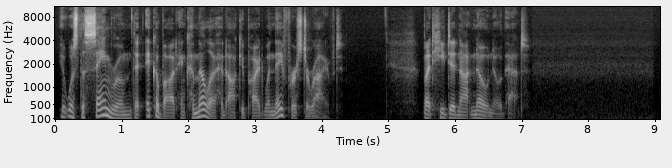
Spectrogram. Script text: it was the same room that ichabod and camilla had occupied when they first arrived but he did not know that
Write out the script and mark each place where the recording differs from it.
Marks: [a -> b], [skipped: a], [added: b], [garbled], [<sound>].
it was the same room that ichabod and camilla had occupied when they first arrived but he did not know [added: know] that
